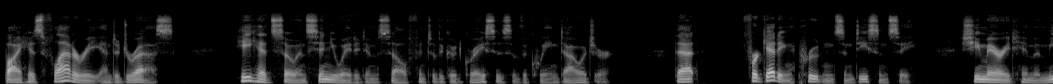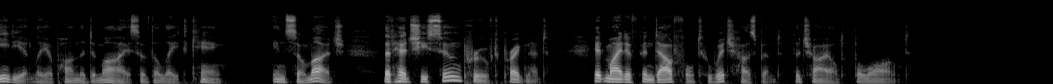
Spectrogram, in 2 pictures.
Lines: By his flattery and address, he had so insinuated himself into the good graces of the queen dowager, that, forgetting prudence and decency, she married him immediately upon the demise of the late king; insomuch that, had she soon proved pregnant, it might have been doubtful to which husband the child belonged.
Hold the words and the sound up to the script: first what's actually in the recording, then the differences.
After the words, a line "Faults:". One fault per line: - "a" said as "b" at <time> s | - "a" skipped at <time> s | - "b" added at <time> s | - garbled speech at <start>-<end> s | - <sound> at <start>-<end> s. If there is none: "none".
By his flattery and address, he had so insinuated himself into the good graces of the queen dowager, that, forgetting prudence and decency, she married him immediately upon the demise of the late king; insomuch that, had she soon proved pregnant, it might have been doubtful to which husband the child belonged.
Faults:
none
